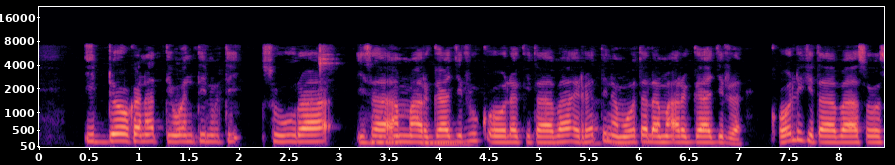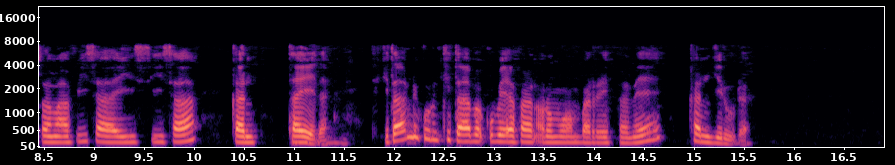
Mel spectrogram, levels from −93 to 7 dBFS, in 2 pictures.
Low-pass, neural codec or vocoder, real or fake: 7.2 kHz; none; real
